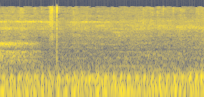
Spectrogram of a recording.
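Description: A low, steady rumble with one sharp click about half a second in.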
